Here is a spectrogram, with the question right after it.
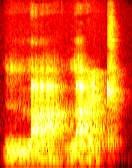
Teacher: Now for like, L sound, not an R sound. So tongue position behind the upper teeth, make the L sound. Like. So you get your la, make an E sound, like, and then followed with a K sound.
